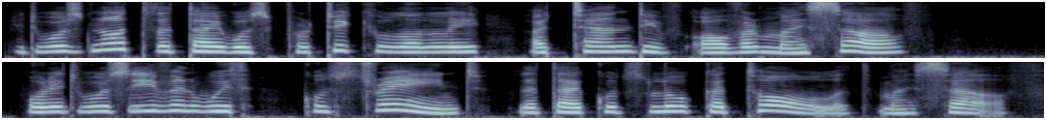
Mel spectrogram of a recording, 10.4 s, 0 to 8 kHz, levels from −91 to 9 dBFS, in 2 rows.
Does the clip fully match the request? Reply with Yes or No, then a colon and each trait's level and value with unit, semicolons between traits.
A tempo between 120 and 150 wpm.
Yes: average, 140 wpm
